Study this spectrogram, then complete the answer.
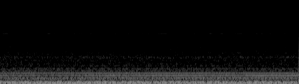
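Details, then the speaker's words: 2002 BMW 325i: with the AC on, a low steady rumble and droning hum seems to come from inside the dash, gone when the AC is off, not the power steering; owner wonders about compressor oil; abnormal AC noise. "this is a bmw 325i 2002 whenever i turn on the ac a noise is coming from somewhere inside the dash"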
